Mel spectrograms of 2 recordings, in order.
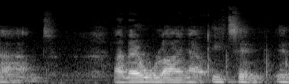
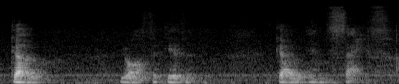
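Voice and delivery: tender blessing; 4 semitones lower, 11 dB quieter than usual. Acted. Jesus blesses the forgiven woman.

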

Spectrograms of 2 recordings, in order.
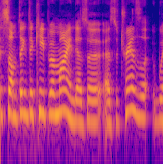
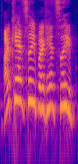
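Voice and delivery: put-on much higher, a little kid's voice; restless child; 9 semitones higher than usual. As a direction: pitch it way up like a child who can't sleep. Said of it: "a dialogue between a kid and the mom".

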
